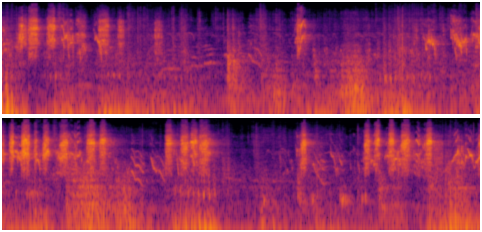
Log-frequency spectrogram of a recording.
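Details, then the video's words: Budgerigars in a colony chirping together: dense, overlapping bursts of high, scratchy chirps and twitters, in busy clusters separated by brief quieter gaps, with soft lower rustling beneath. "Budgies chirping sounds"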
